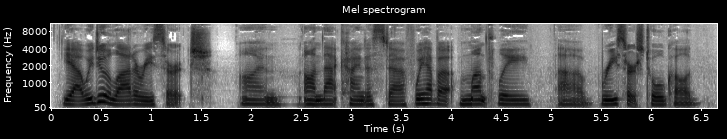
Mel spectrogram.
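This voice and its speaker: In a Southern US accent, a woman speaks with a very deep, low pitch and ordinary pitch variation. Her fairly slow delivery has a dry, close sound with no echo. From US South, North Carolina. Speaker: advertising creative executive. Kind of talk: casual interview conversation.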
